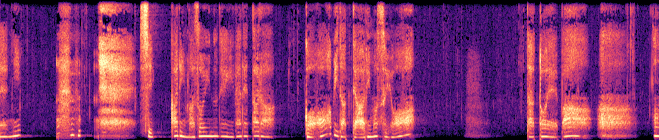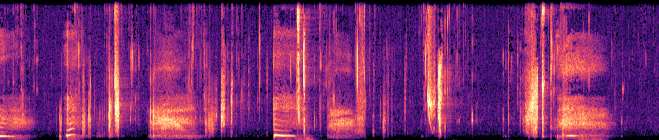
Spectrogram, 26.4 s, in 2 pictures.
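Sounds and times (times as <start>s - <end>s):
speech: 1.1s - 2.1s, 3.0s - 8.4s, 10.6s - 12.3s, 14.5s - 15.0s
ASMR ear nibbling mouth sounds: 5.7s - 6.2s, 10.2s - 10.6s, 12.5s - 26.3s.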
